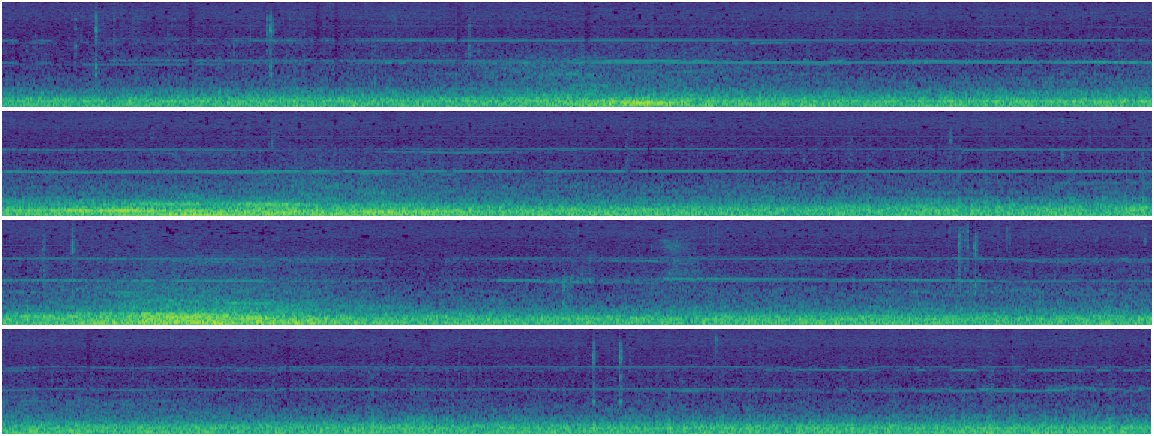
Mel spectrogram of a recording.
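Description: Steady low vehicle rumble at a roadside traffic stop, with three vehicles passing on the highway, swelling and fading about four, nine and seventeen seconds in. A faint steady high whine runs underneath.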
